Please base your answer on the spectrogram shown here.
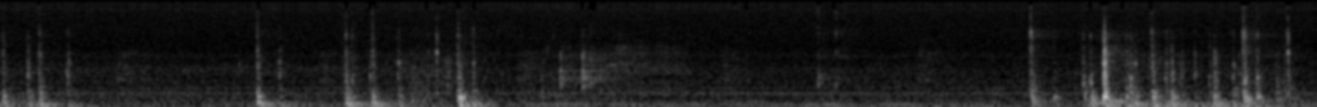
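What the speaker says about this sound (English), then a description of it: "you can type the date" Scattered keystrokes on a computer keyboard while an invoice date is entered: a few quick clusters of sharp clicks with quiet pauses between them, close and fairly faint.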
